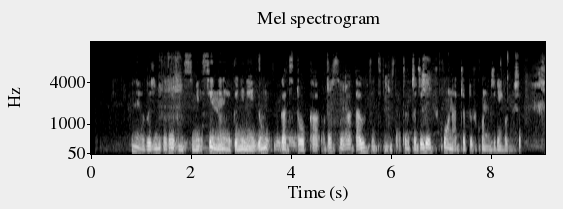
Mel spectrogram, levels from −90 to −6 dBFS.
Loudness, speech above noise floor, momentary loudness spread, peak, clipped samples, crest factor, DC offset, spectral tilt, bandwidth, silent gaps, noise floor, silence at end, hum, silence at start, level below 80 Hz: -28 LUFS; 42 dB; 11 LU; -8 dBFS; under 0.1%; 20 dB; under 0.1%; -5.5 dB/octave; 11 kHz; none; -70 dBFS; 0.05 s; none; 0.8 s; -64 dBFS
